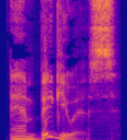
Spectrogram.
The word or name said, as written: ambiguous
